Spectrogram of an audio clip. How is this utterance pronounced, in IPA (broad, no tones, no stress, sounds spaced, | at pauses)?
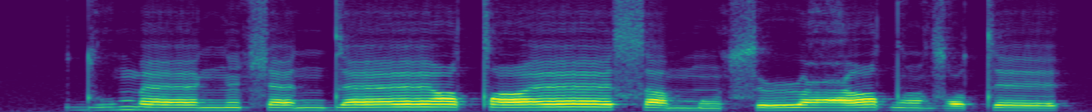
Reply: d o̤ m æː ŋ ɛ̃ ɬ æ n d æː tˤ æː s a m õ s ə˞ ʕ a dˤ ã zˤ o t ɛ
